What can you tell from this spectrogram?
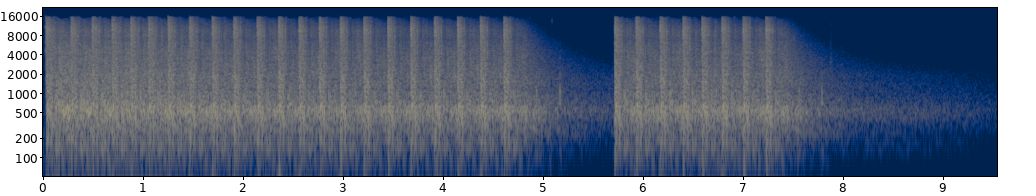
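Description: AR-15 rifle fired rapidly, about four shots a second: a string of around twenty shots, a pause of about a second, then a shorter string of about seven. Each string trails off in a long echo.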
